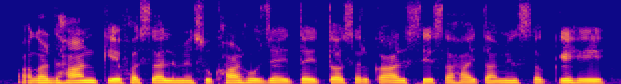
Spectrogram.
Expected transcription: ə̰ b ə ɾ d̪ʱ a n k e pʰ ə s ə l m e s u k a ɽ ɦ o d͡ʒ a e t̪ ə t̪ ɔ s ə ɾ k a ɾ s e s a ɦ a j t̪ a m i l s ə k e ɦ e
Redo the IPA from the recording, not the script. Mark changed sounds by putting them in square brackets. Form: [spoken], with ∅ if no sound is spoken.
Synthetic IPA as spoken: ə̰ [ɡ] ə ɾ d̪ʱ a n k e pʰ ə s ə l m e s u [kʰ] a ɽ ɦ o d͡ʒ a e t̪ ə t̪ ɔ s ə ɾ k a ɾ s e s [ə] ɦ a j t̪ a m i l s ə k e ɦ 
